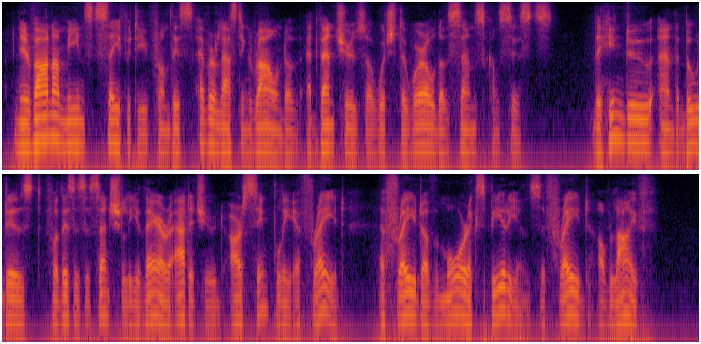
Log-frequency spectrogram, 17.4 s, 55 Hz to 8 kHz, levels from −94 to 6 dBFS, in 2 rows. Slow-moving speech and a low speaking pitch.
Yes: slow, 125 wpm; low, 100 Hz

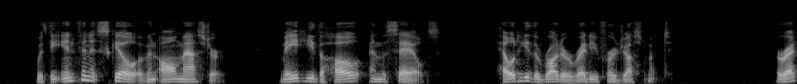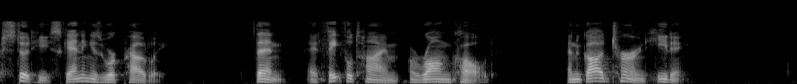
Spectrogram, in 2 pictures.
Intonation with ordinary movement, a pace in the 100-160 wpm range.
Yes: average, 3.4 semitones; average, 150 wpm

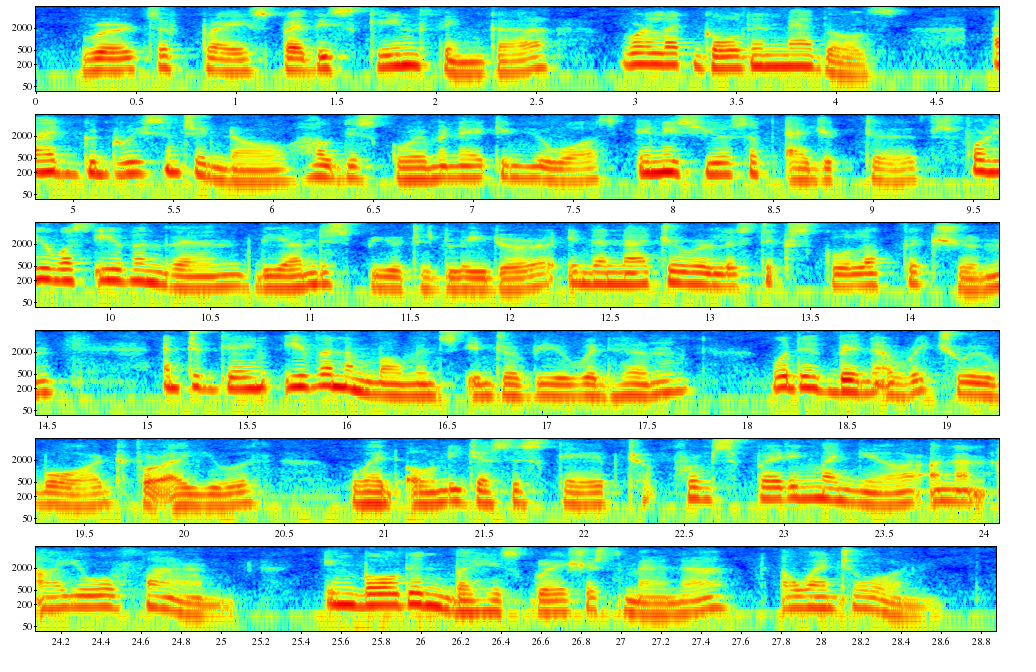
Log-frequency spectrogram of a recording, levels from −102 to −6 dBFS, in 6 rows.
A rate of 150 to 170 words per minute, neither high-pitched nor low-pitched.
Yes: average, 160 wpm; medium, 150 Hz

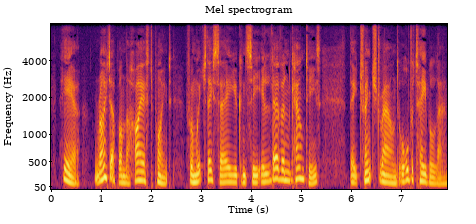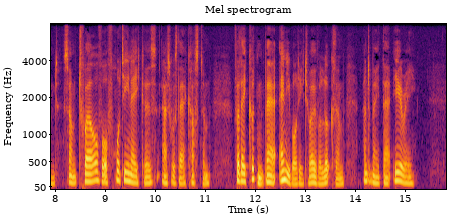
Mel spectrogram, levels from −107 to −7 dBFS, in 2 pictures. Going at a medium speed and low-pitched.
Yes: average, 165 wpm; low, 130 Hz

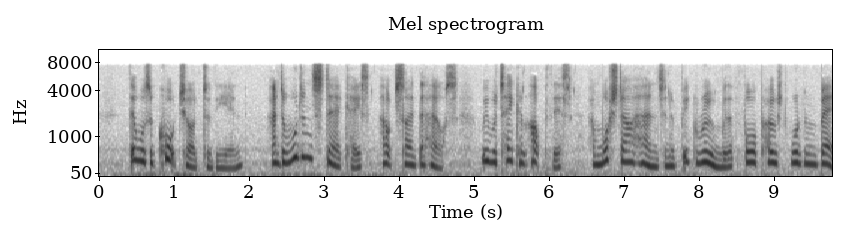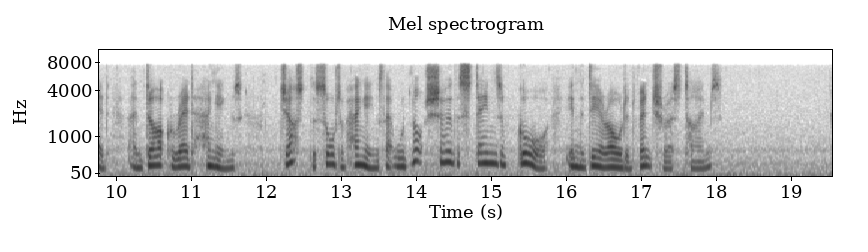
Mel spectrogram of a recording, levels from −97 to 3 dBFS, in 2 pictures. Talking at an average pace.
Yes: average, 170 wpm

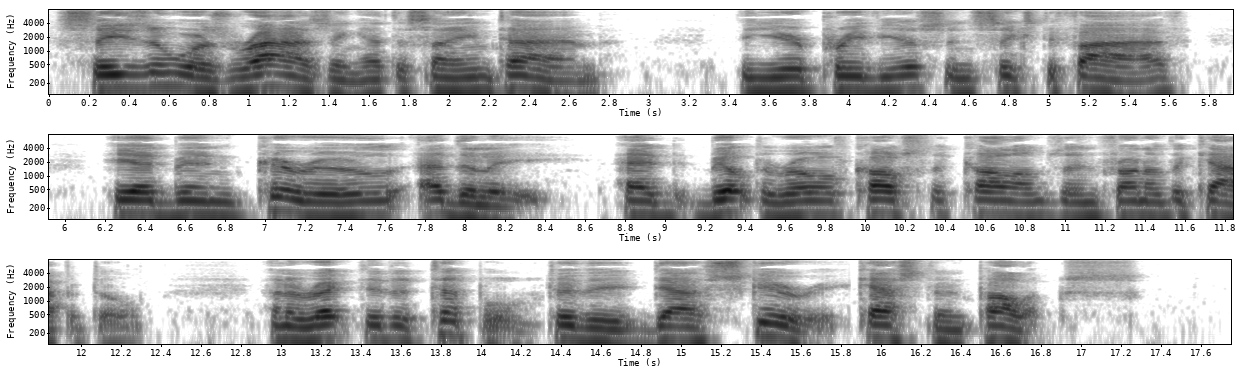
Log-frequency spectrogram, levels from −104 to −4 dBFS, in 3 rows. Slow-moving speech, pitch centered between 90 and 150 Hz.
Yes: slow, 130 wpm; medium, 140 Hz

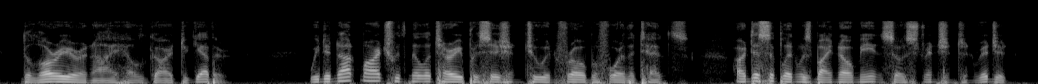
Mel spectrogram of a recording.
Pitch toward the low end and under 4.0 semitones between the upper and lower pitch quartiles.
Yes: low, 110 Hz; average, 3.6 semitones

